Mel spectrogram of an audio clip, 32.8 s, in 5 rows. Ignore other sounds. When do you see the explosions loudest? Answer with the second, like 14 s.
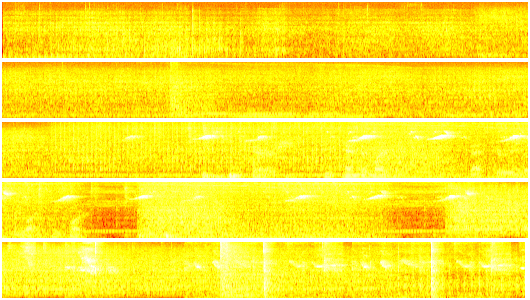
29 s.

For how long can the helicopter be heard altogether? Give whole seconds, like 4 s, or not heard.
33 s.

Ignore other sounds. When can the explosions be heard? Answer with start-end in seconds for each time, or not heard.
8.7-9.5, 29.0-29.8.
